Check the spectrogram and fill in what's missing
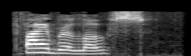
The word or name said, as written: fibrillose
